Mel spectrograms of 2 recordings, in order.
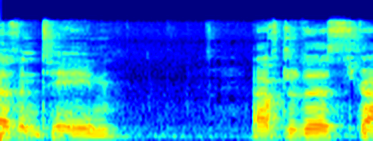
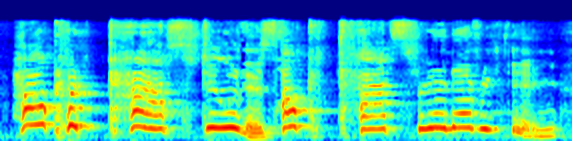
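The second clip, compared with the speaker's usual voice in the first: villain yelling; 6 dB louder than usual. Acted. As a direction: rant at the sky in disbelief. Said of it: "Then he yelled".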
